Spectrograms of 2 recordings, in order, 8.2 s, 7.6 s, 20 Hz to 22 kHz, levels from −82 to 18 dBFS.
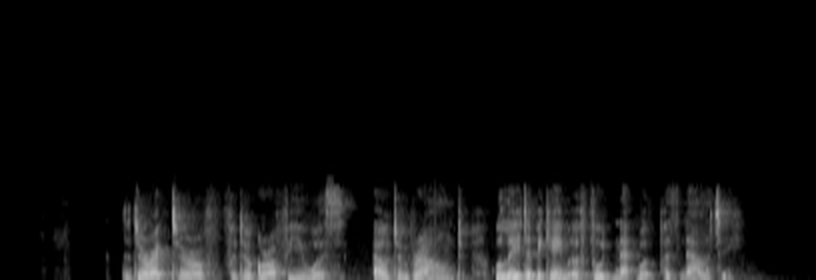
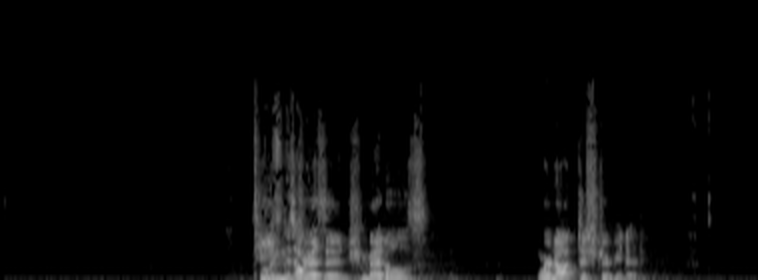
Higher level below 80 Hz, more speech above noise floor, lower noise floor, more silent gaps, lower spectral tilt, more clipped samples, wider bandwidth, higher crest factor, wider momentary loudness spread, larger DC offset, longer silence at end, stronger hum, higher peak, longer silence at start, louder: first, -66 dBFS vs -72 dBFS; first, 60 dB vs 52 dB; about the same, -77 dBFS vs -75 dBFS; neither; about the same, -5 dB/octave vs -5 dB/octave; neither; second, 7.6 kHz vs 14 kHz; about the same, 18 dB vs 22 dB; second, 16 LU vs 19 LU; neither; second, 0.85 s vs 1.25 s; neither; first, -2 dBFS vs -6 dBFS; second, 1.2 s vs 2.55 s; first, -18 LUFS vs -24 LUFS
